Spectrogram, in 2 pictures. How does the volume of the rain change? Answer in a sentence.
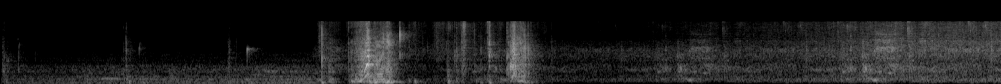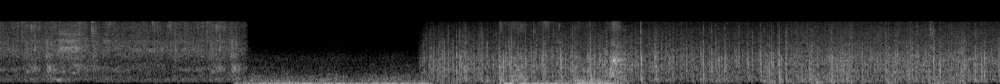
The volume of the rain goes up.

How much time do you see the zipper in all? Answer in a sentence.
You can hear the zipper for 3 seconds altogether.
